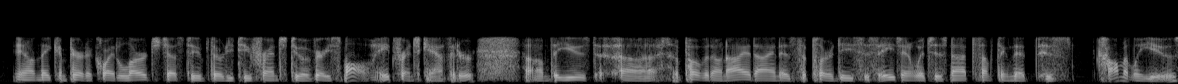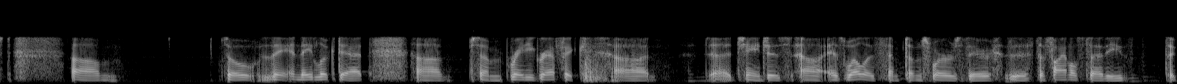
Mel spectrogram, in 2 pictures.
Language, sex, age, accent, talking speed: English, male, 50-69, American, 165 wpm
